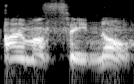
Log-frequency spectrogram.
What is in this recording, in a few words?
negative no, vo agents; leet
